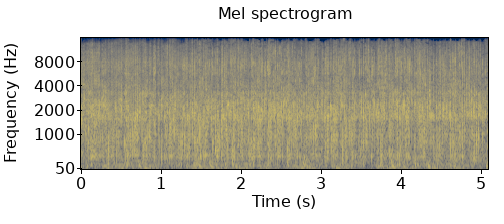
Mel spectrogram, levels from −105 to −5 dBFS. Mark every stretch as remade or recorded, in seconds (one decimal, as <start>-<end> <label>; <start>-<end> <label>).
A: 0.0-1.4 remade; 1.4-5.1 recorded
